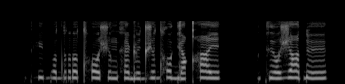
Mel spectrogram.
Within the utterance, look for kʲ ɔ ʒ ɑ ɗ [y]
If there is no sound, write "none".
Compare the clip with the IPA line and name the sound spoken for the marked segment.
ø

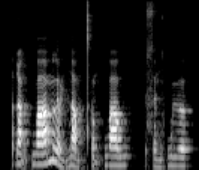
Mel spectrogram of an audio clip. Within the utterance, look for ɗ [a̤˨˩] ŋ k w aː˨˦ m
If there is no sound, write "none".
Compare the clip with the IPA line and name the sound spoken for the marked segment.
a̰˧˨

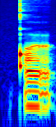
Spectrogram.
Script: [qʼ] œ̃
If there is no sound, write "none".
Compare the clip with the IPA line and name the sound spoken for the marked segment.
qʼ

